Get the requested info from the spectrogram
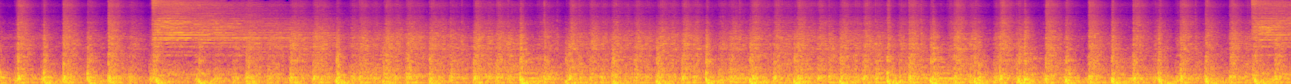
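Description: Acoustic drum kit played freestyle: a steady run of bass drum beats under snare and tom hits, with cymbals crashing in about a second and a half in and ringing on.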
